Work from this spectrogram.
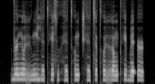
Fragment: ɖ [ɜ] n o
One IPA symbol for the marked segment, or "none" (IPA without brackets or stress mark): ə˞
